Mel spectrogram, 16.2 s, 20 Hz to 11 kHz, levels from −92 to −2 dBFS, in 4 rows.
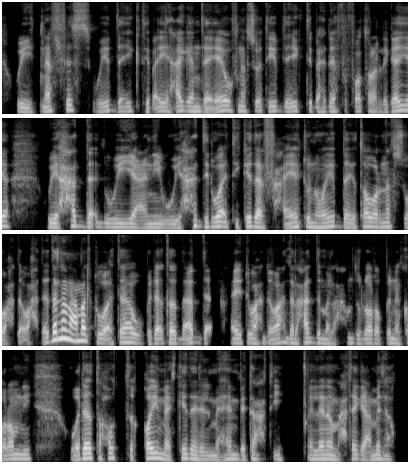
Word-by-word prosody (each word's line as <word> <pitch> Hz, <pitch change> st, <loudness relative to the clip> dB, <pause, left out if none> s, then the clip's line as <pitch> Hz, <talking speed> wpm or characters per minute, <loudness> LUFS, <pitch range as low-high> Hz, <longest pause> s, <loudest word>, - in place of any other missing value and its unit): ويتنفِّس 120 Hz, +7 st, -3 dB
ويبدأ 120 Hz, +4 st, -6 dB
يكتِب 125 Hz, +2 st, -8 dB
أي 120 Hz, 0 st, -1 dB
حاجة 130 Hz, +1 st, 0 dB
مضايقاه 125 Hz, +3 st, +1 dB
وفي 135 Hz, -2 st, -1 dB
نفْس 125 Hz, -, -5 dB
الوقت -, -, -7 dB
يبدأ 130 Hz, -2 st, -4 dB
يكتب 125 Hz, +2 st, -5 dB
أهدافه 120 Hz, +3 st, -5 dB
الفترة 120 Hz, -3 st, -6 dB
اللي 105 Hz, 0 st, -9 dB
جاية 140 Hz, +6 st, +1 dB, 0.4 s
ويحدّ 125 Hz, +1 st, +1 dB
ويعني، 115 Hz, -2 st, -1 dB
ويحدّد 105 Hz, +8 st, -3 dB
الوقت 135 Hz, +1 st, +2 dB
كده 135 Hz, -3 st, +3 dB
في -, -, -5 dB
حياته 125 Hz, +5 st, -1 dB
إن 120 Hz, -, -2 dB
هو 115 Hz, -, 0 dB
يبدأ 135 Hz, -1 st, -1 dB
يطوّر 125 Hz, +2 st, 0 dB
نفْسه 130 Hz, 0 st, -3 dB
واحدة، -, -, -3 dB
واحدة، -, -, -3 dB
ده -, -, +7 dB
اللي 250 Hz, +4 st, +11 dB
أنا 255 Hz, -, +10 dB
عملته 180 Hz, -7 st, +6 dB
وقتها 140 Hz, +2 st, +3 dB
وبدأت 120 Hz, -2 st, 0 dB
أبدأ 120 Hz, +3 st, +1 dB
في -, -, -22 dB
حياتي 125 Hz, +1 st, 0 dB
واحدة، 125 Hz, -3 st, -1 dB
واحدة، 130 Hz, 0 st, +1 dB
لحد 130 Hz, +3 st, 0 dB
ما 120 Hz, -3 st, -3 dB
الحمد 120 Hz, +3 st, -9 dB
لله 120 Hz, +1 st, 0 dB
ربنا 120 Hz, +1 st, -3 dB
كرَمني 125 Hz, +3 st, -1 dB, 0.4 s
وبدأت 145 Hz, +7 st, +5 dB
أحُط 150 Hz, -1 st, -3 dB
قايمة 145 Hz, -1 st, +5 dB
كده 135 Hz, -2 st, +1 dB
للمهام 110 Hz, +2 st, -3 dB
بتاعتي 120 Hz, -1 st, -5 dB, 0.2 s
اللي 120 Hz, +1 st, +1 dB
أنا 125 Hz, 0 st, +3 dB
محتاج 125 Hz, +3 st, -2 dB
أعملها 120 Hz, -3 st, -1 dB
125 Hz, 205 wpm, -25 LUFS, 115-135 Hz, 0.4 s, اللي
